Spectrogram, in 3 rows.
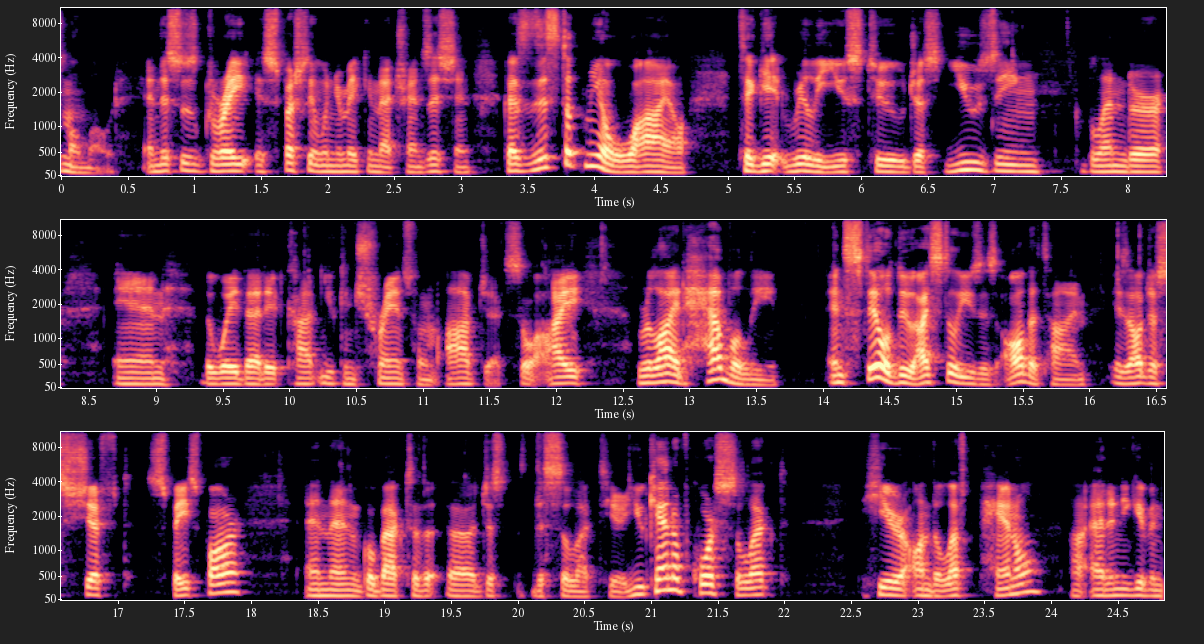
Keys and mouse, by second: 2.0-3.1 middle drag, 3.6 g, 7.4 y, 9.1 z, 10.2 click, 10.7-11.1 middle drag, 11.3 ctrl+z, 11.8-12.1 middle drag, 12.3 shift+click, 12.3 shift+middle drag, 12.5 click, 14.1-14.8 middle drag, 16.7 shift+space, 19.5-19.8 drag.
